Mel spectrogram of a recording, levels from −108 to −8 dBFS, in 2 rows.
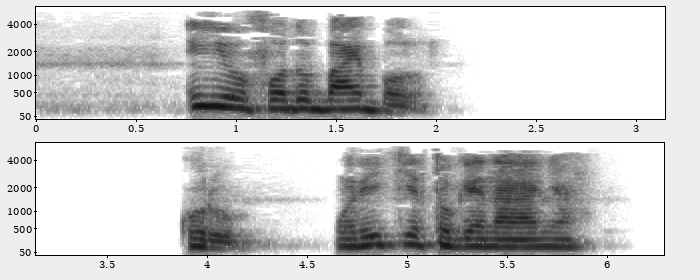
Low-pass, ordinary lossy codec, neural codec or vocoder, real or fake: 5.4 kHz; MP3, 24 kbps; codec, 16 kHz in and 24 kHz out, 1 kbps, XY-Tokenizer; fake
